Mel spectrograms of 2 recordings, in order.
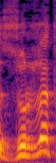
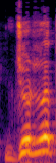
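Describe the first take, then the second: First: जुर्रत said as "zurrat"; wrong z sound. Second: जुर्रत said as "jurrat"; correct j sound. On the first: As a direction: begin जुर्रत with z instead of j. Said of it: "मत कहिए". (जुर्रत का ग़लत उच्चारण, ज़ से) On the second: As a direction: begin जुर्रत with j, not z. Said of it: "जुर्रत ही कहिए". (जुर्रत का सही उच्चारण, ज से) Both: Shown as a demonstration.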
